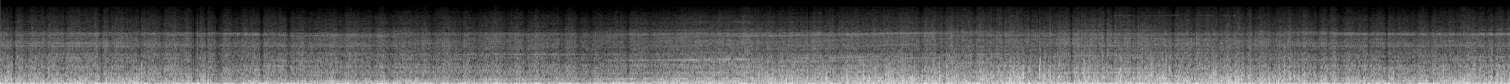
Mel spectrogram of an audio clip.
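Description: Wind rushes loudly past the rider outdoors.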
